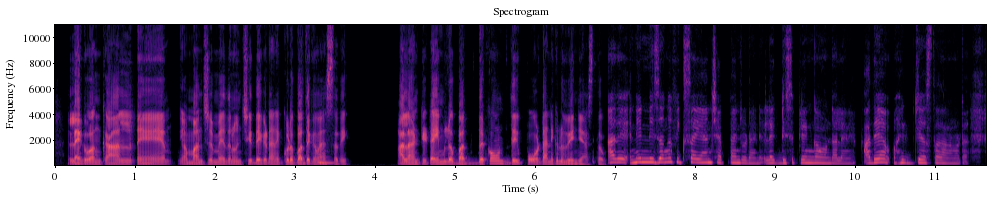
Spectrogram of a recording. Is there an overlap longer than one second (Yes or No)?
No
